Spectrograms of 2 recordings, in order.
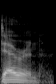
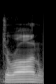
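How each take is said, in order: First: The name is said like the common name Darren. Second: The name is said as Deron, unlike Darren. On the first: The speaker calls it wrong. "I called him Darren, as in D, like Darren" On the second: The speaker calls it right. "It's Deron Win, okay?"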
